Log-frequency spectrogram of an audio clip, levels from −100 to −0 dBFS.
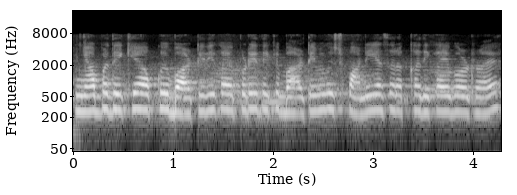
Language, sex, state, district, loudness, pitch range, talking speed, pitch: Hindi, female, Uttar Pradesh, Hamirpur, -18 LUFS, 255-280 Hz, 265 wpm, 265 Hz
